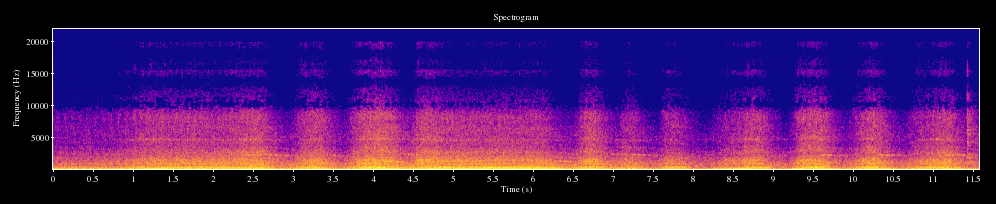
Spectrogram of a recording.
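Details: 8V71 Detroit two-stroke diesel from a bus for a John Deere 5020, first start in a shop at about 11 below after bleeding injectors, rack run by hand: rough, lumpy run with rising and falling revs, no knocks; healthy, 50 psi oil pressure.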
